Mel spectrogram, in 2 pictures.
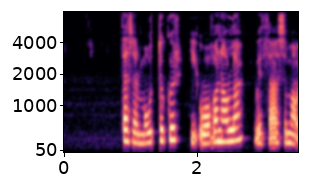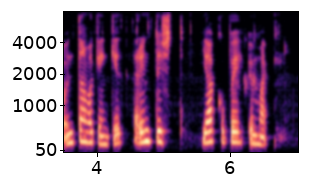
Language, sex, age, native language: Icelandic, female, 20-29, Icelandic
